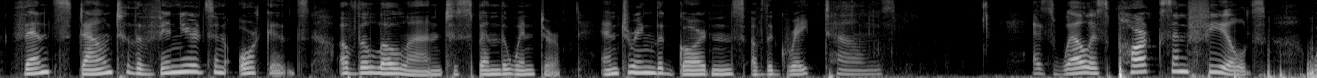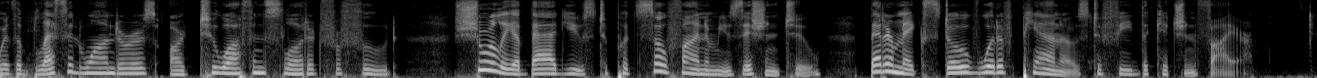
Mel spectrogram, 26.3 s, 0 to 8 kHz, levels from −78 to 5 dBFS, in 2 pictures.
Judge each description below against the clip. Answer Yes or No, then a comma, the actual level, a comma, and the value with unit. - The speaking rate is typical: No, slow, 130 wpm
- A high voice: No, medium, 180 Hz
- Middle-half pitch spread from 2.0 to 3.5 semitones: No, average, 4.6 semitones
